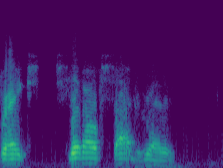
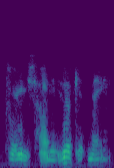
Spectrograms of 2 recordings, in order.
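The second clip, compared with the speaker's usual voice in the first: much softer, imitated plea from the wife; soft pleading; 11 dB quieter than usual. Husband imitating his wife begging him to look, softly. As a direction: coax him gently, as she begged.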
